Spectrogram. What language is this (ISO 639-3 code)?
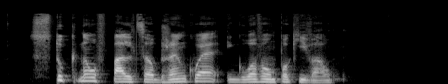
pol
